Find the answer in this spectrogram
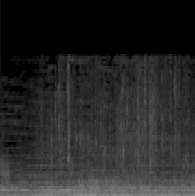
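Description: Orchestral background score with held chords, swept by a short falling glide, then a dense rumbling percussion swell with crashing cymbals.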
